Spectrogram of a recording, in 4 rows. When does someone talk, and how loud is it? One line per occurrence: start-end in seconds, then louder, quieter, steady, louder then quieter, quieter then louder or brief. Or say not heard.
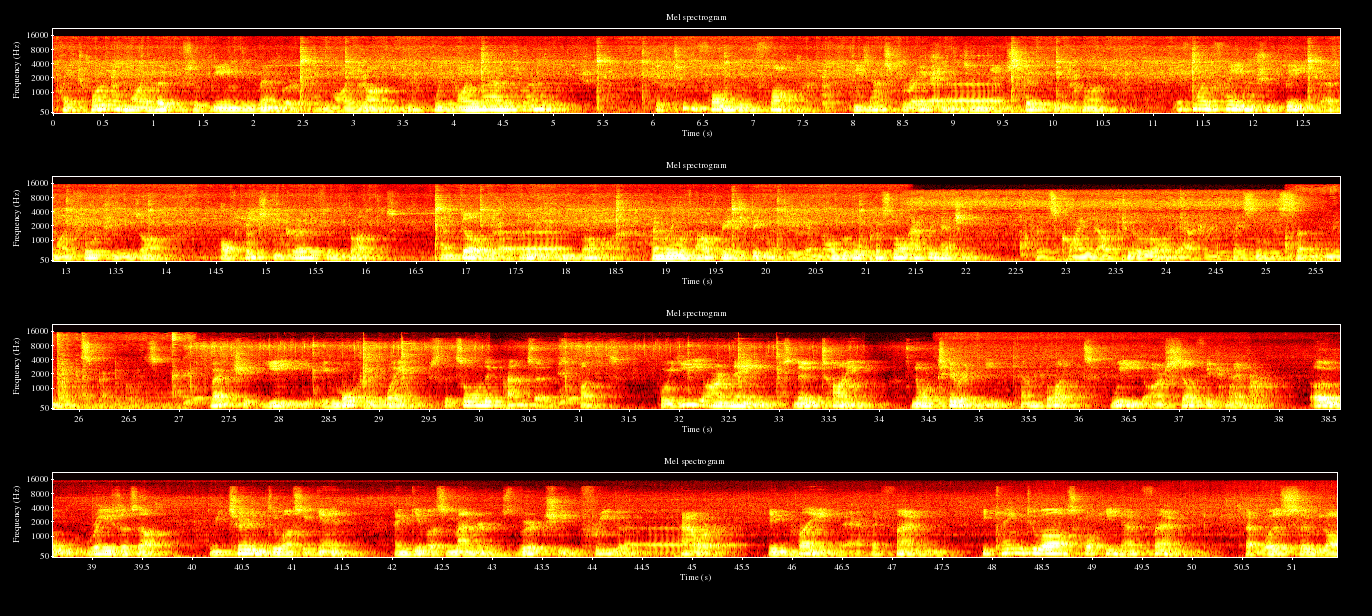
0.0-5.4 quieter then louder
6.0-51.4 steady.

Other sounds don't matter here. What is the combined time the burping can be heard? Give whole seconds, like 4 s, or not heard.
3 s.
